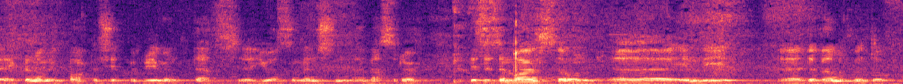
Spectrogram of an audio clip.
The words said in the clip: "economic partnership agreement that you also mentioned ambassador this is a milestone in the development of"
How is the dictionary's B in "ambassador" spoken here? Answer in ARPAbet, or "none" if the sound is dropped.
B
